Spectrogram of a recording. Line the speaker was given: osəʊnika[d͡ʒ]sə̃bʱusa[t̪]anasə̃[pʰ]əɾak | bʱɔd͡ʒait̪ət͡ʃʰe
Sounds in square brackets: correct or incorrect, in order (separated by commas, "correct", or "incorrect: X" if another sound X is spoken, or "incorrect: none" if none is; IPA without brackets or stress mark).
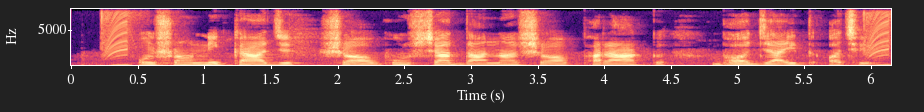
correct, incorrect: d̪, correct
